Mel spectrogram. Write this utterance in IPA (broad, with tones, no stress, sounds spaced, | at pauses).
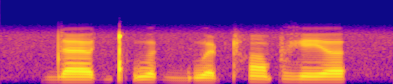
d æ˧ ɐ̯ ǃʼ u˧ ɐ̯ ɡ͡b u˧ ɐ̯ ʈʰ ɑ̃˥ p ɣ e˥ ɐ̯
